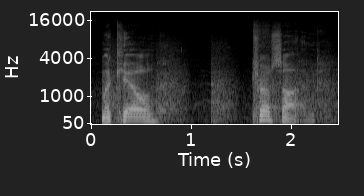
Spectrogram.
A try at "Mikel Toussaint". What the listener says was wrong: There's no R in it. Mikel Toussaint.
